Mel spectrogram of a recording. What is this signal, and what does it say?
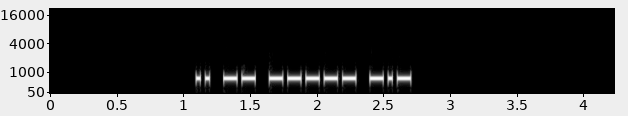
Morse code, heard as a keyed tone, about 34 wpm, 700 Hz. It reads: IM0K
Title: DXCC-100 Call Signs - 4 Characters - 35wpm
